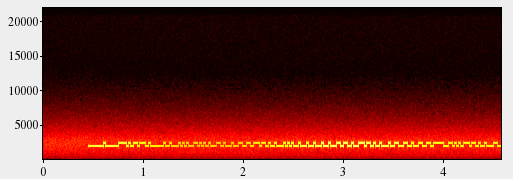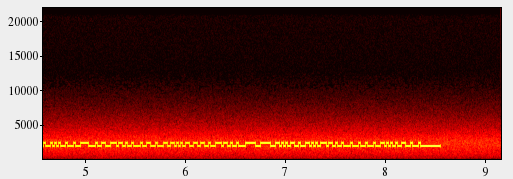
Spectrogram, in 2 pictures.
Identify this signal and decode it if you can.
RTTY (50 baud, 450 Hz shift), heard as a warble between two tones, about 2250 Hz centre, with radio static and fading. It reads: 64718 61170 20854 06192 27480 55404 11421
